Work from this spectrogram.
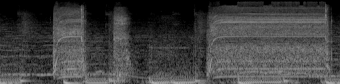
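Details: Cordless drill on a DIY test rig after being soaked with water, three-second trigger bursts: motor whine rises quickly to steady pitch and spins down cleanly each time; drill still runs normally despite water inside the body.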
